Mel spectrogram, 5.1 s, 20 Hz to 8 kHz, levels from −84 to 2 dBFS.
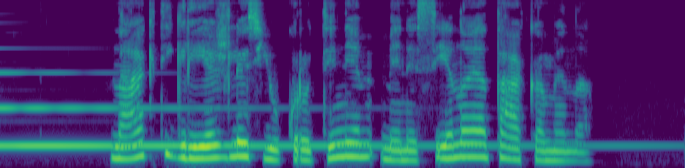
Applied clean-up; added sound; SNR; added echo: none; Chink, clink; 8 dB; none.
